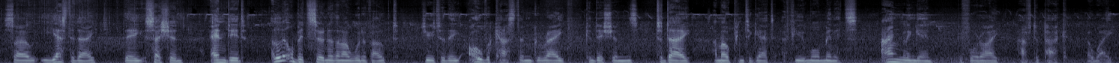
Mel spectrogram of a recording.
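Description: A man in his fifties giving a casual instructional fishing vlog in a measured, explanatory way, in short phrases. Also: medium pitch, steady tone. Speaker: angler and vlogger. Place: outdoors on a canal bank. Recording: clear outdoor background noise.

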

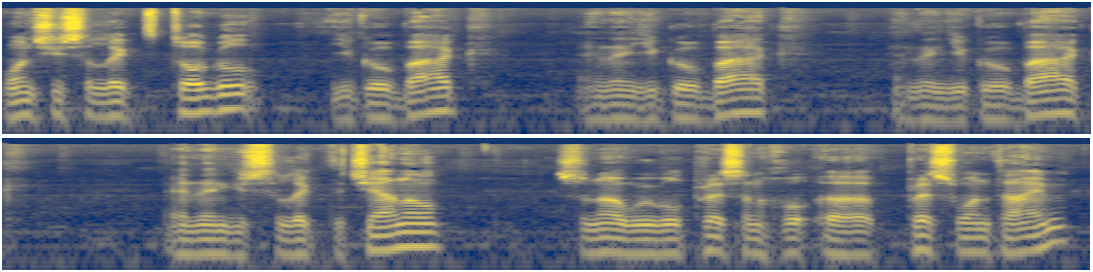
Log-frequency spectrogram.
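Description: A middle-aged man giving a casual, halting, step-by-step phone app tutorial over some background noise. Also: low voice, a little mellow. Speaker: tutorial host.

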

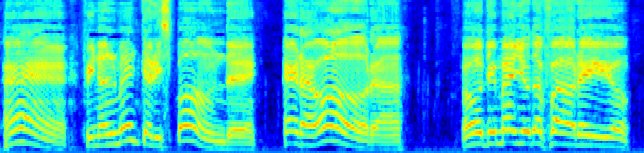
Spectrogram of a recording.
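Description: A man voicing a vain mad-scientist villain in an animated game, theatrical, smug and mocking. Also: high voice, takes it slowly, exaggerated voice. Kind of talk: animated game cutscene dub.

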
